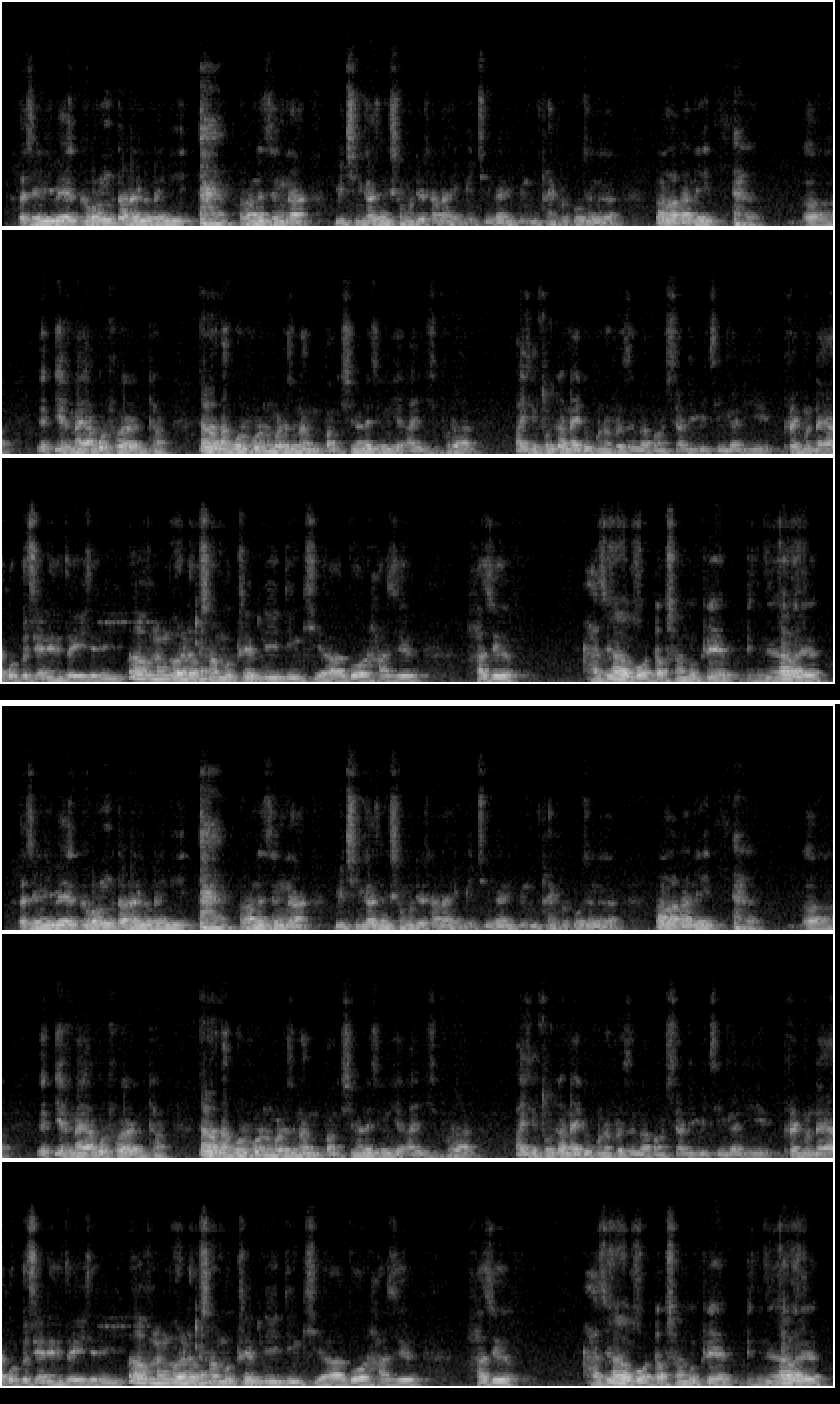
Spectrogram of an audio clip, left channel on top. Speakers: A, on the left (about 60°); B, on the right (about 60°).
A: जोंनि बे गोबां दानाय-लुनायनिफ्रानो जोंना मिथिंगाजों सोमोन्दो थानाय मिथिंगानि नुथायफोरखौ जोङो लानानै
B: औ
A: ओ एरनाय आगरफोर आरो नोंथां जोंना
B: औ
A: आगरफोर होनबाथ' जोंना बांसिनानो जोंनि आइजोफोरा आइजोफोर गाननाय दख'नाफोरा जोंना बांसिन मिथिंगानिफ्राय मोननाय आगर गोजायानो होनजायो जेरै
B: औ नंगौ
A: ओ
B: नोंथां
A: दाउसा मोख्रेबनि
B: औ
A: दिंखिया आगर हाजो हाजो। हाजो
B: औ
A: आगर, दाउसा मोख्रेब बिदिनो
B: औ
A: आरो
